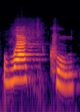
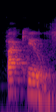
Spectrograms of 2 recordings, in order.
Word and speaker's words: vacuum: right vacuum you see vacuum vacuum like a queue instead of a c vacuum yeah instead of the c pronounce it q yeah welcome cleaner yeah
